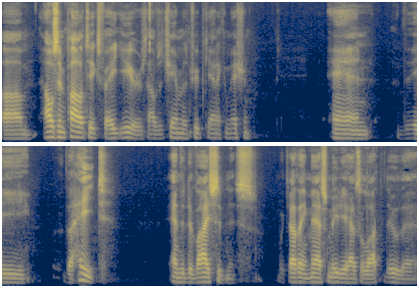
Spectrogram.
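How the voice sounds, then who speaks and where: Speaking at a moderate pace with long, frequent pauses, a man with a Southern US accent keeps a fairly low pitch and monotone, flat intonation while his loudness swings widely. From US South. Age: 70s. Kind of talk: casual interview chat.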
